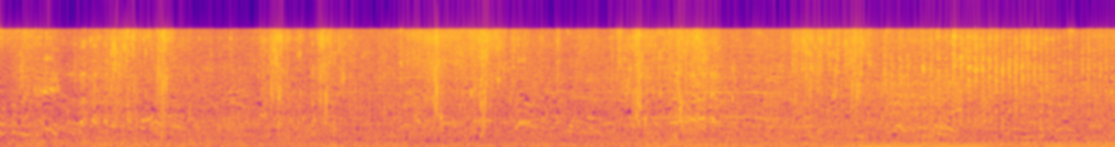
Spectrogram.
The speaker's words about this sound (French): On est sur le port de Dakar, là, c'est complètement délirant.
